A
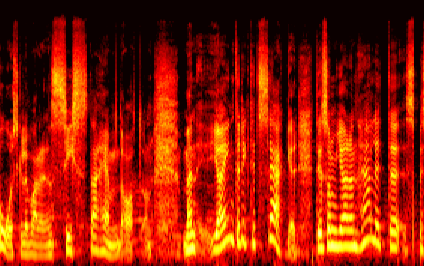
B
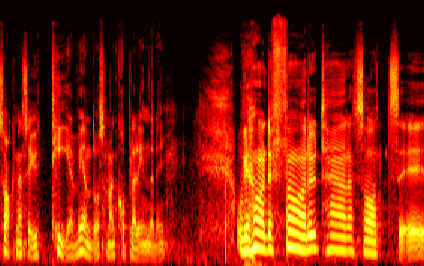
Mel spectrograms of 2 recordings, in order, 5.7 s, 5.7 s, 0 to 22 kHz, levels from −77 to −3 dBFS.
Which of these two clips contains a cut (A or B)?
B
